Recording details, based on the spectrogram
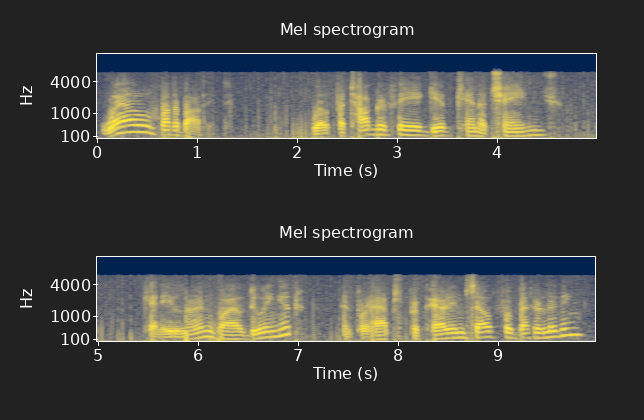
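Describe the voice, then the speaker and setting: A man's voice: medium pitch, big pitch swings, measured pace. A man playing a guiding, didactic American narrator in a 1950 instructional film, on a dull, noisy old soundtrack. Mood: questioning. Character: guiding, fatherly narrator advising a teenage boy.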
